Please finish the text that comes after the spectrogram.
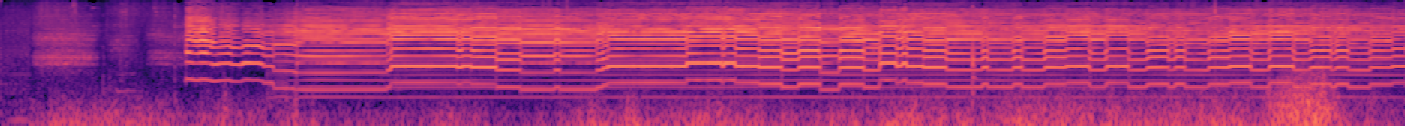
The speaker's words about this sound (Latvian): dūdu skaņu pavadījumā grābekļa dārza šķēres, ķēres, lapu pūtēji un dažāda veida zāģi talcinieku rokās cēsu novada taurupas pagastā vecjaužos darbojas uz pilnu klapi.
